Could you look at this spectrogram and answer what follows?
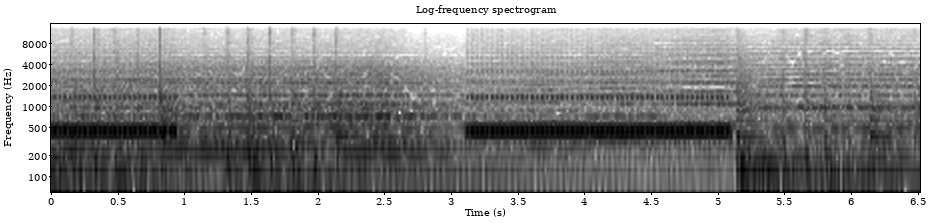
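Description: A telephone rings in a home, loud electronic trills in two long bursts separated by a pause, with a faint background hum and no talking.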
